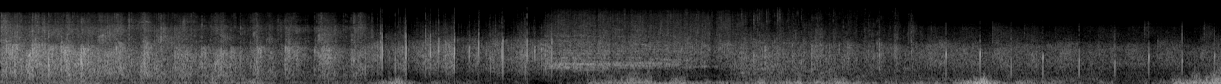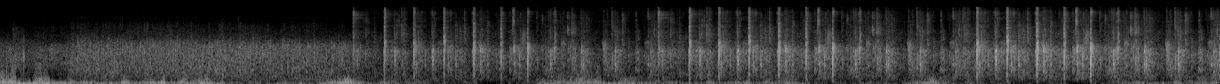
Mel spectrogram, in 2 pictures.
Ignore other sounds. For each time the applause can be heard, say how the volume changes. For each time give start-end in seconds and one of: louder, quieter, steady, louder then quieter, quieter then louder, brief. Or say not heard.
0.0-24.3 quieter then louder.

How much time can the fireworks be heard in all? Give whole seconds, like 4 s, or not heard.
not heard.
